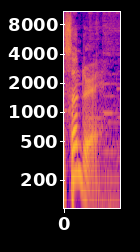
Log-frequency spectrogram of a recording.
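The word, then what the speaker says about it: tsundere: Sun dare it's a Sunday I think it's t-s-u -n-d-e-r-e I think is how you pronounce it Sunday someone I saw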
